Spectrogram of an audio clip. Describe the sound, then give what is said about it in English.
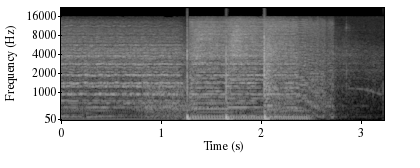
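A church audience cheers and shouts loudly over sustained band music when asked to make some noise, with a few heavy drum hits punching through before the noise suddenly drops away near the end. “Just in case you're watching, I asked the church, even though we're in a pandemic, how many y'all are experiencing a better life this year than you have last year? Make some noise!”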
